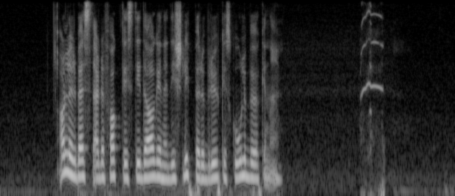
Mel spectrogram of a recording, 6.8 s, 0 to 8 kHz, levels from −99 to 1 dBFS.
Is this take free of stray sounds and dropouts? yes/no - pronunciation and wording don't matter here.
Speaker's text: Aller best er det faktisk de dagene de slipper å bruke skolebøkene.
no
